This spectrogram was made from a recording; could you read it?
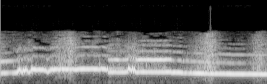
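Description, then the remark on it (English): A dog howls across a lake at night in one long, sustained, wavering note that slowly drifts lower in pitch, carrying steadily for a few seconds with no voices around it. “From somewhere across the lake, I heard the cry of a dog, and the sound of it filtered through and was carried along by the night air.”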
